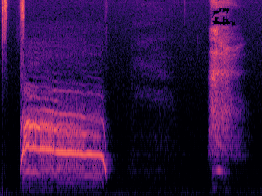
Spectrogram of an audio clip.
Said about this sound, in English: I want you to take the pillow. I want you to smush it on your face, and we're going to yell into it. Ready? Okay. Three, two, one.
